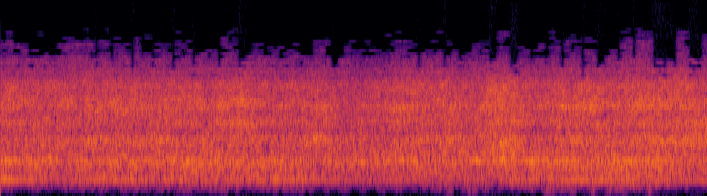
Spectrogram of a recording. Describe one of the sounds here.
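A jet airliner's engines roar steadily as it rolls along a runway.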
